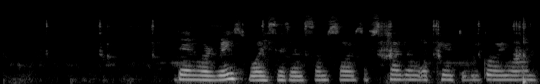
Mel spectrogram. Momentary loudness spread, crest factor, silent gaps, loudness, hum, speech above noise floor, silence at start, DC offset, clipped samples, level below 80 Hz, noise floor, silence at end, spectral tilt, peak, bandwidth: 24 LU; 18 dB; none; -33 LUFS; none; 32 dB; 1 s; under 0.1%; under 0.1%; -62 dBFS; -64 dBFS; 0 s; -5.5 dB/octave; -16 dBFS; 11 kHz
